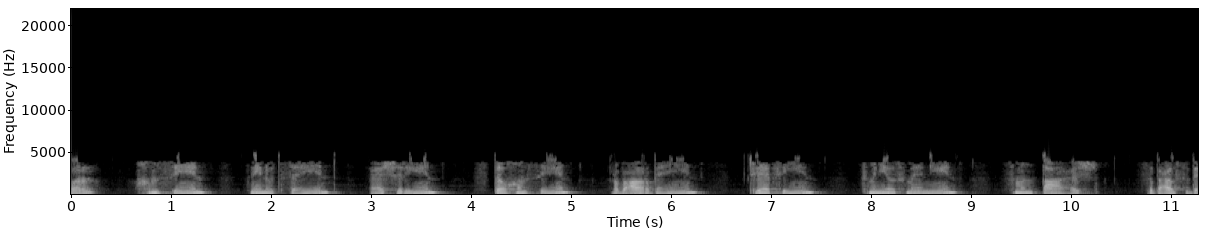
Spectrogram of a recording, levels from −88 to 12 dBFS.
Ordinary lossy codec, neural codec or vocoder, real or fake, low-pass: AAC, 16 kbps; none; real; 19.8 kHz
